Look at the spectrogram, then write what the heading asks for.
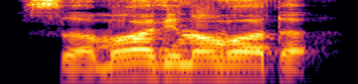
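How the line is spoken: Grumbled. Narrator (Russian): буркнул я

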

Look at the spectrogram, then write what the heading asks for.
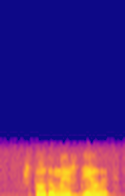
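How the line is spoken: Plain. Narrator (Russian): спросил Нерешев

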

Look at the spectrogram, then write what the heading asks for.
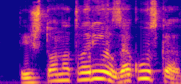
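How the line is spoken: Angry monster roaring. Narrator (Russian): взревел обозленный монстр

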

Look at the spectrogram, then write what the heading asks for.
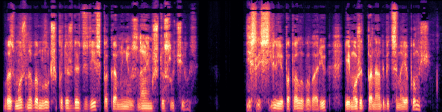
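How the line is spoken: Mumble. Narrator (Russian): Гордон пробормотал

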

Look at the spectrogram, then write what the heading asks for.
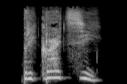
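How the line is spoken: Hissing. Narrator (Russian): прошипела Кико

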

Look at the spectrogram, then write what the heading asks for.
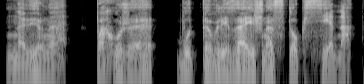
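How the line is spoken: Near whisper. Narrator (Russian): Лесоруб, который собирался вступить в разговор, сказал мне почти шепотом

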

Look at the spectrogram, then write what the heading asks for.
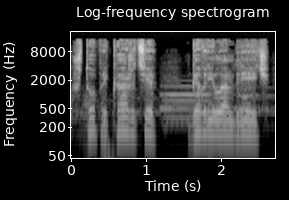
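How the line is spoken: Quiet voice. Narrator (Russian): проговорила она тихим голосом

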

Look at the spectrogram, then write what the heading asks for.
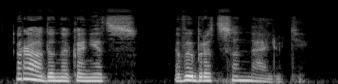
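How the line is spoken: Dry reply. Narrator (Russian): сухо ответила ему Мелисса

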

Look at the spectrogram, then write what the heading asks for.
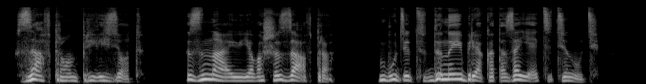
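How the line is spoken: Grumbling. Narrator (Russian): Проворчал Иван Палыч

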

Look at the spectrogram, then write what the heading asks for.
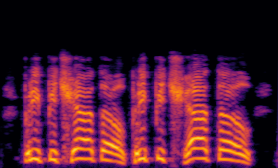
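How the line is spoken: Shouted out. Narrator (Russian): выкрикнул кто-то

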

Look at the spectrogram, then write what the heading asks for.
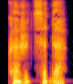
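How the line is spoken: Quiet, reluctant editor. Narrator (Russian): произнес тихо редактор, не смея отрицать, но и не желая, чтобы сотрудники услышали об этом

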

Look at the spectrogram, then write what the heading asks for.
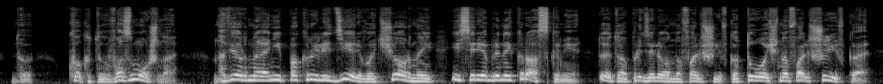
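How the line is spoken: Frightened mutter. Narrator (Russian): Испуганно пробормотал принц, изрядно струхнув

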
